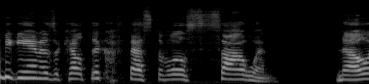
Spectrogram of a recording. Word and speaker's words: Samhain: Halloween began as a Celtic festival, Samhain. No, it's not pronounced Samhain.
